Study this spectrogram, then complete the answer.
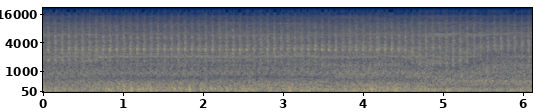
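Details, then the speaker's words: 1967 Plymouth Barracuda, long unused, possibly with old gas, missing badly: busy, uneven rapid ticking of about four a second over the idle, louder from one bank and being traced to a cylinder. Engine ticking, cause not found. "Sounds like a chaff cutter."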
